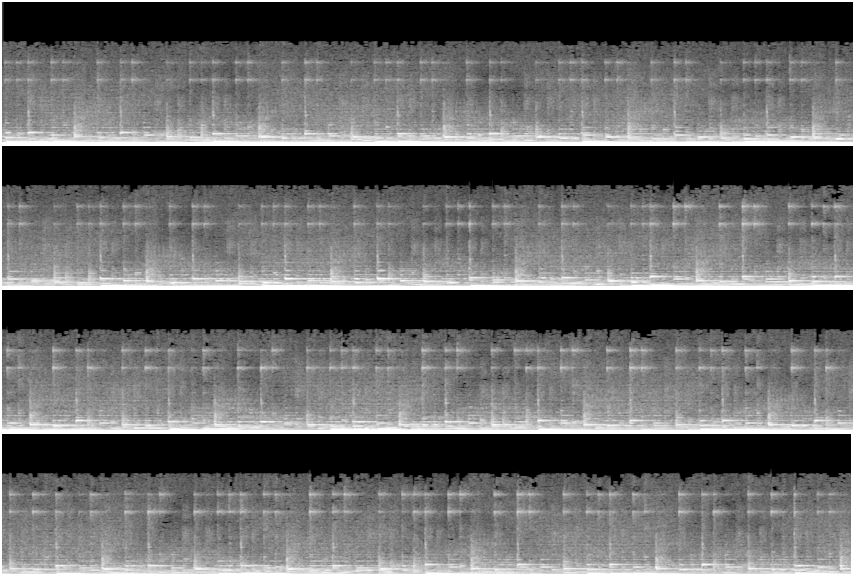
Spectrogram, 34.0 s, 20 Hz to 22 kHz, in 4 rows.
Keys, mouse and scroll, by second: 1.8 click, 4.7 click, 11.0 click, 15.4-16.1 scroll down 1, 17.0 click, 18.2 click, 23.3 Tab, 24.4 click, 26.2 Left, 28.8 Return.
